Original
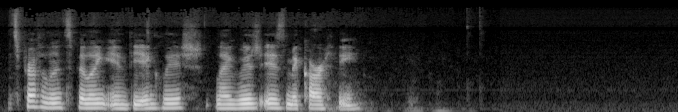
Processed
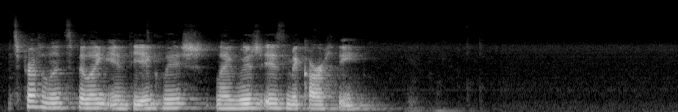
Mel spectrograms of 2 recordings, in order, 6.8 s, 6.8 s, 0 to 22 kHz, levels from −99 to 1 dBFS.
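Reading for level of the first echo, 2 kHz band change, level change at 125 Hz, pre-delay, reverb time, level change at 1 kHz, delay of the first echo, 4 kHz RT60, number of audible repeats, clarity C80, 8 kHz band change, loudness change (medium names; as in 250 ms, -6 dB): no echo, -2.5 dB, -4.0 dB, 5 ms, 0.60 s, -4.5 dB, no echo, 0.50 s, no echo, 20.5 dB, no reading, -4.5 dB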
